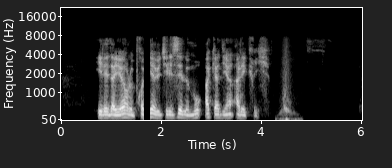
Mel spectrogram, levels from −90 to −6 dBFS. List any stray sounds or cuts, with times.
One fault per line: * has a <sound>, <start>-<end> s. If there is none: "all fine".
* has a dropout, 1.7-1.8 s
* has a whoosh, 4.3-4.9 s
